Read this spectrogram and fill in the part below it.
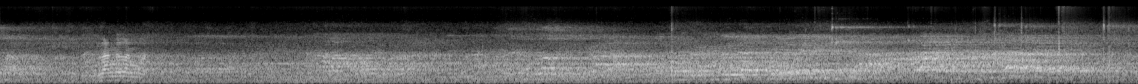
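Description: Badminton rackets smack a shuttlecock back and forth in a large echoing hall.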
